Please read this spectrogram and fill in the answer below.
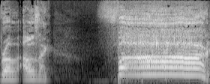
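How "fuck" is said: mock, very high, drawn-out full-lung scream. Retelling a frustrated moment outside a closed club: imitating own yell. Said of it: "on the top of my lungs".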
